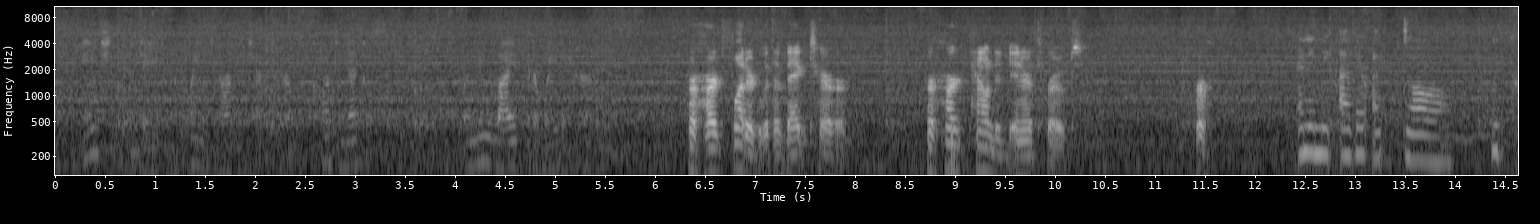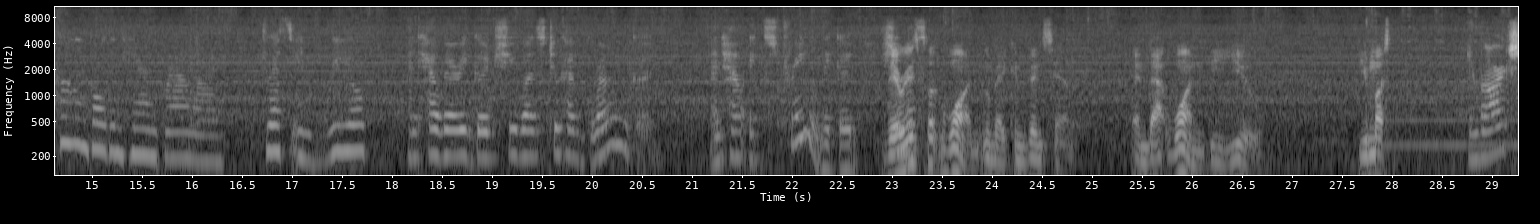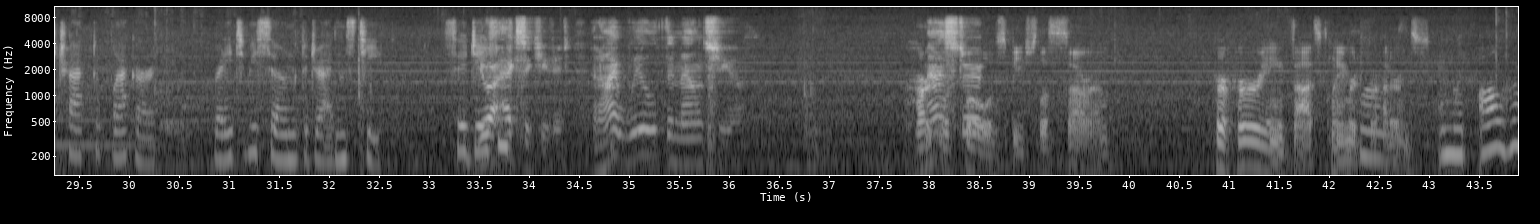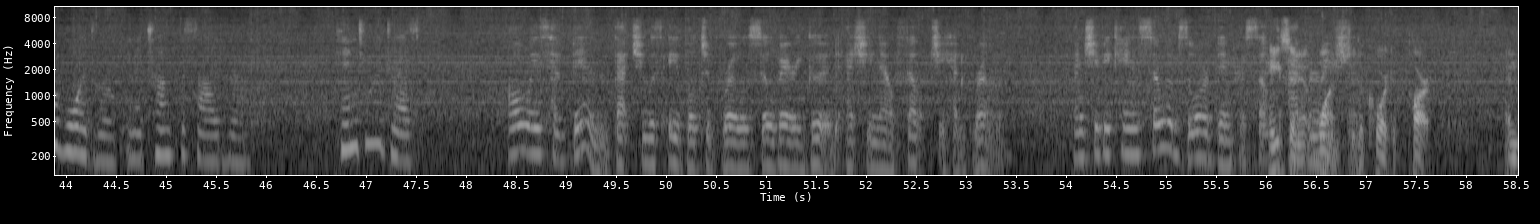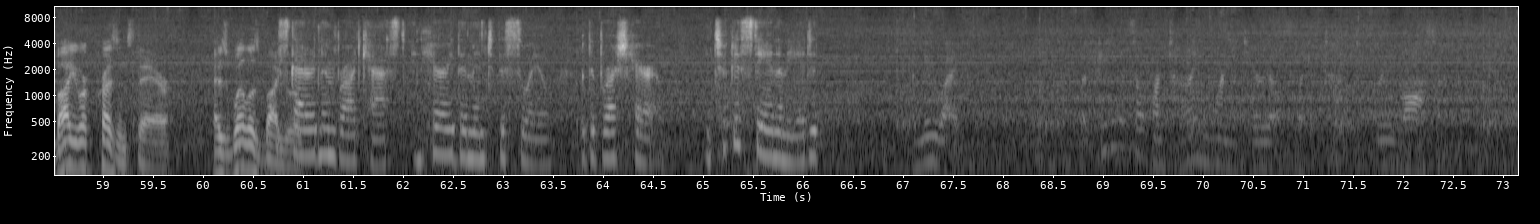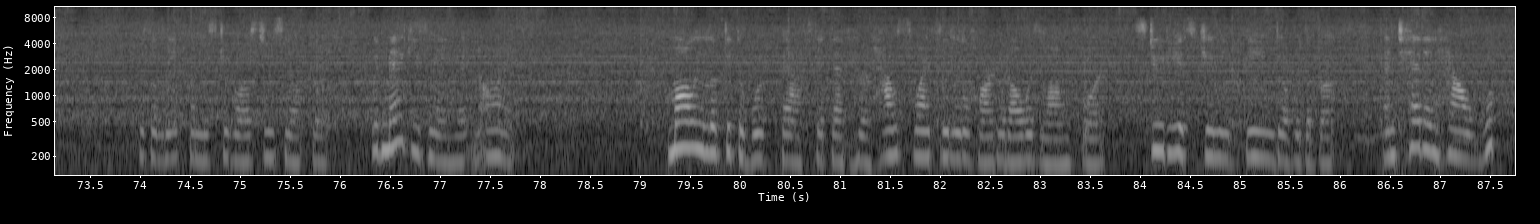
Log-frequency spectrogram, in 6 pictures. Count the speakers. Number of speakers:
7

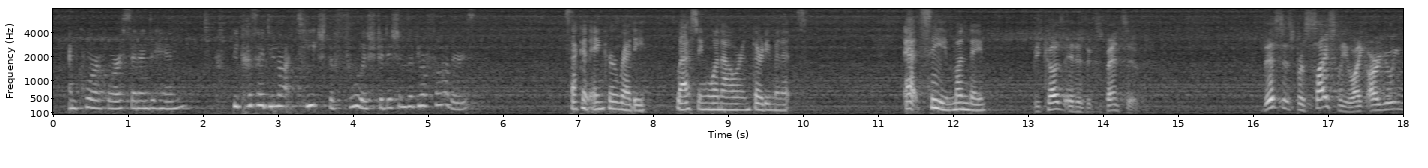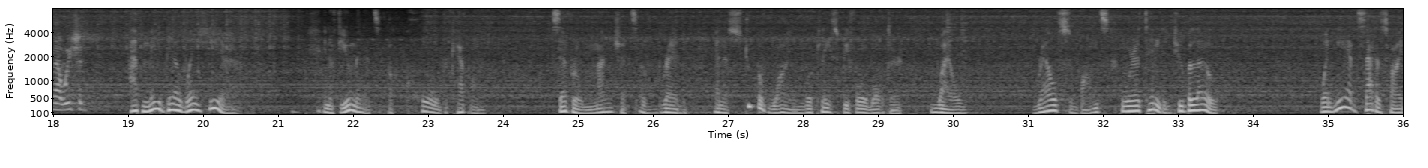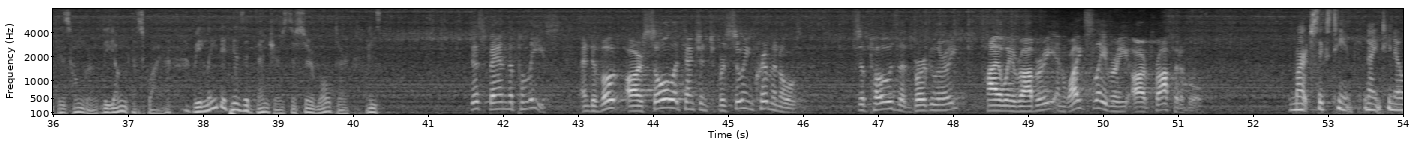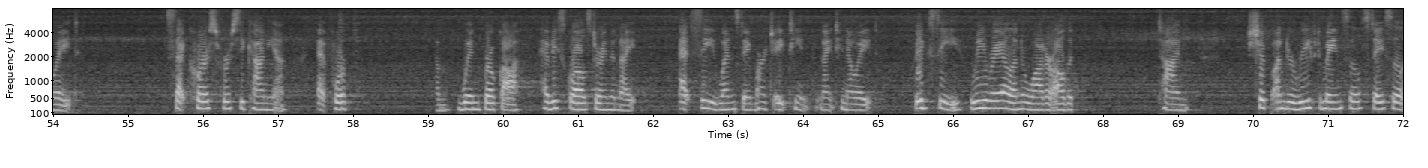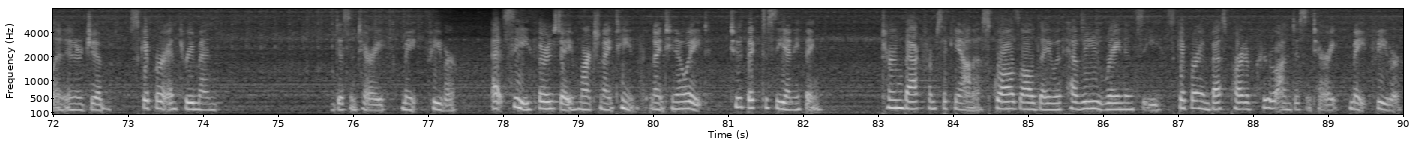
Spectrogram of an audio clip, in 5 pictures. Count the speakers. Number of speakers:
4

